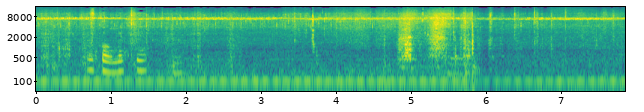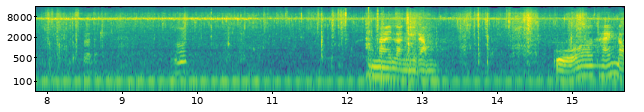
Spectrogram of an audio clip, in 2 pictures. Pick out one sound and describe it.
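Small shrimp rustle and patter as hands scoop them.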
